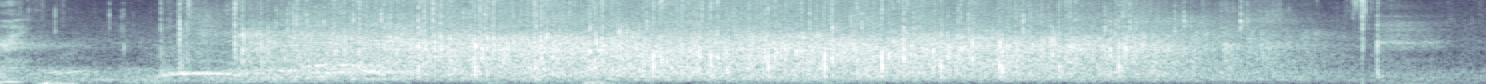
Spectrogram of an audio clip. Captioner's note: applause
